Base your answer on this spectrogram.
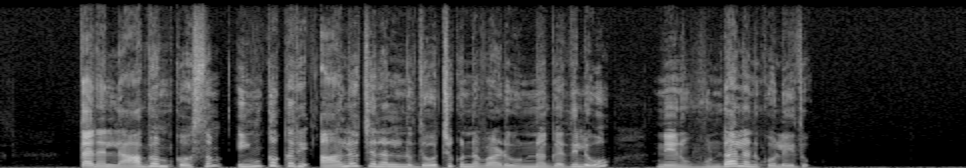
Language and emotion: Telugu, disgusted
